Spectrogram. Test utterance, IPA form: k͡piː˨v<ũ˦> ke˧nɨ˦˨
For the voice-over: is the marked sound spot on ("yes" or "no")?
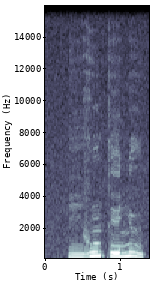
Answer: yes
